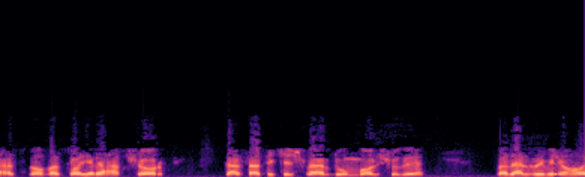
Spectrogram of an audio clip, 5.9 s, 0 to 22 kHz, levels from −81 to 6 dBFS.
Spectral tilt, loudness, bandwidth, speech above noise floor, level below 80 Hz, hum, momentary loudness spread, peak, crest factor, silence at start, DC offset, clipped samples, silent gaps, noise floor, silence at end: -5 dB/octave; -13 LUFS; 6 kHz; 40 dB; -58 dBFS; none; 7 LU; 0 dBFS; 14 dB; 0 s; under 0.1%; under 0.1%; none; -53 dBFS; 0 s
